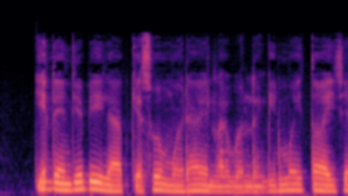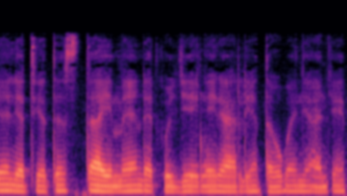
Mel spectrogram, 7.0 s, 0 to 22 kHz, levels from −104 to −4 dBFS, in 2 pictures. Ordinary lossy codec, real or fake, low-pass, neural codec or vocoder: AAC, 64 kbps; fake; 10.8 kHz; codec, 24 kHz, 0.9 kbps, WavTokenizer, medium speech release version 2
